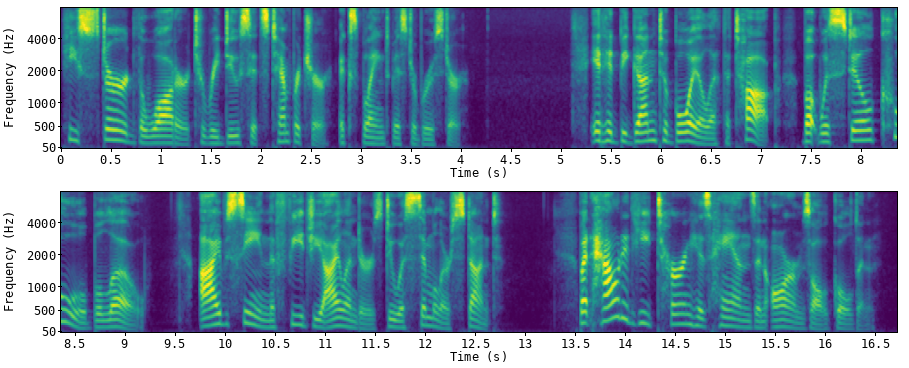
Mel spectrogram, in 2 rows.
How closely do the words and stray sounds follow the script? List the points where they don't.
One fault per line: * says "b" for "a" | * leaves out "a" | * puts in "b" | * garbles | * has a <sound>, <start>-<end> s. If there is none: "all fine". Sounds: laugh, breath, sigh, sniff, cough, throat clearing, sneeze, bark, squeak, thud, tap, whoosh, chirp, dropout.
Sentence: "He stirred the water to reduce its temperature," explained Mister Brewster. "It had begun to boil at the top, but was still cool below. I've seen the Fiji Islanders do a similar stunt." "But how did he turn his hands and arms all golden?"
all fine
